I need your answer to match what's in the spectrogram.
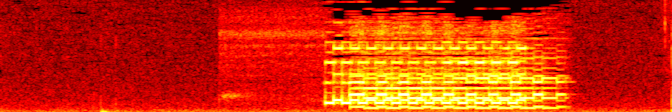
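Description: A telephone rings once in a single sustained burst of harmonic, warbling tones lasting about a second, clear and fairly close, with a faint click and soft tone before it and no voices.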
